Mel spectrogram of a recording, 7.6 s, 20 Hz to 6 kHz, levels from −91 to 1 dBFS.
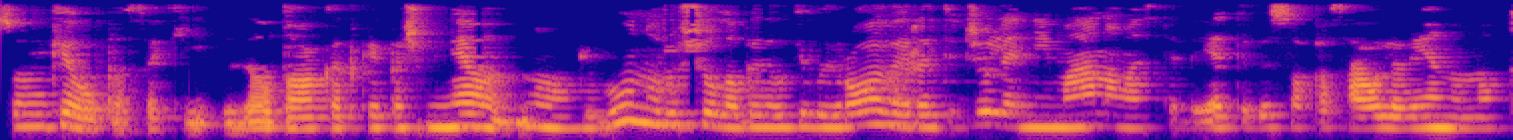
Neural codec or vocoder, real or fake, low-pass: none; real; 5.4 kHz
